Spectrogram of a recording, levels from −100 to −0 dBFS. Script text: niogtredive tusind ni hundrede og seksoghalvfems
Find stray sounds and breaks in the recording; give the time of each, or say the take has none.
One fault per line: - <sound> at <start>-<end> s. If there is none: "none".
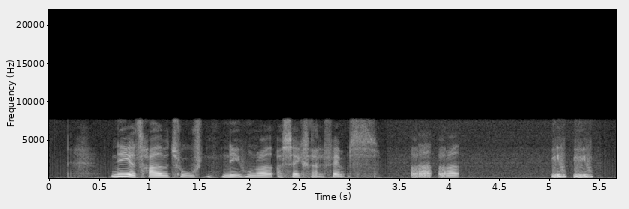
- laugh at 3.6-4.1 s
- laugh at 5.0-5.4 s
